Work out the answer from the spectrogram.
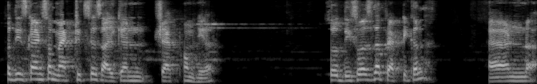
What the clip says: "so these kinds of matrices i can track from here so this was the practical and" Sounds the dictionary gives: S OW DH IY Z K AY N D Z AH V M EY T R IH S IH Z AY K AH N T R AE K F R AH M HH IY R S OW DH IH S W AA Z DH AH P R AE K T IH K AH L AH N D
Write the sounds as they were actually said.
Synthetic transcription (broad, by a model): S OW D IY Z K AY N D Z AH V M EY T R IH S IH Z AY K AH N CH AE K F R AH M HH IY R S OW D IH S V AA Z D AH P R AE K T IH K AH L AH N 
